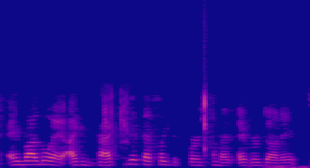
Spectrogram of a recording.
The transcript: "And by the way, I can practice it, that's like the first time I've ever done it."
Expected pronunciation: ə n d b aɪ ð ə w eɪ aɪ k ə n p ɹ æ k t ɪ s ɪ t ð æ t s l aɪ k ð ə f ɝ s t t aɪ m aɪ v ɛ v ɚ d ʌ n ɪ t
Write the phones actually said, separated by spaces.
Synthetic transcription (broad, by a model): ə n b aɪ ð ə w eɪ aɪ k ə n p ɹ æ k t ɪ s ɪ t ð æ t s l aɪ k ð ə f ɝ s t t aɪ m aɪ v ɛ v ɚ d ʌ n ɪ t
